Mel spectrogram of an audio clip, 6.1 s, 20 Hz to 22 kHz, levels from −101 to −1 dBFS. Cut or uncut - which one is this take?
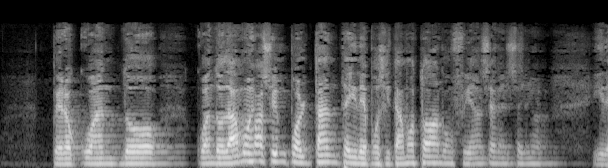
cut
